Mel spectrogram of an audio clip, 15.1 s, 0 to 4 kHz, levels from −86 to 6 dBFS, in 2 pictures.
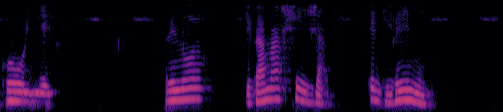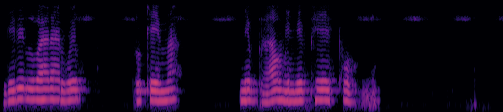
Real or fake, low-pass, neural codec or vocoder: fake; 3.6 kHz; codec, 16 kHz in and 24 kHz out, 1.1 kbps, FireRedTTS-2 codec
